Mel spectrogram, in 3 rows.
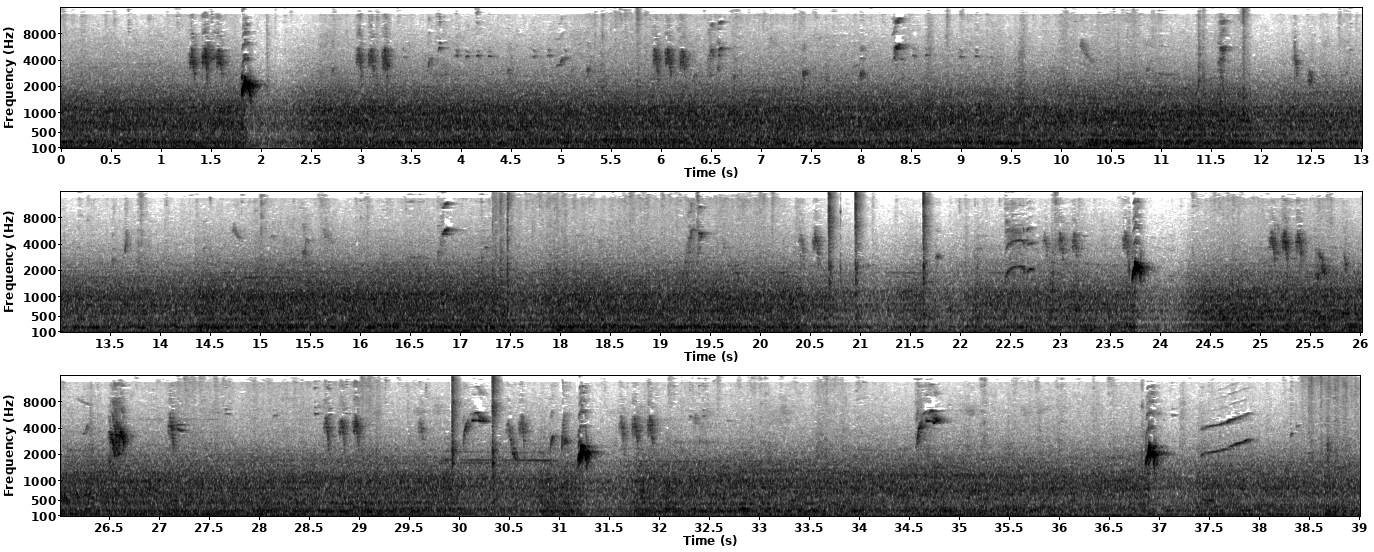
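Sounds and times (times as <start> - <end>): low background hum: 0.0 - 39.0
birds chirping: 0.1 - 39.0
loud sharp bird calls: 1.2 - 9.4, 20.4 - 24.0, 25.0 - 32.8, 36.8 - 39.0.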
